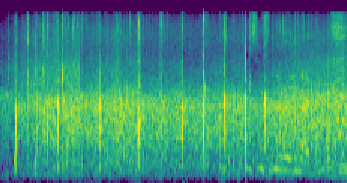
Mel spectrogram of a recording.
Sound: audience applauding

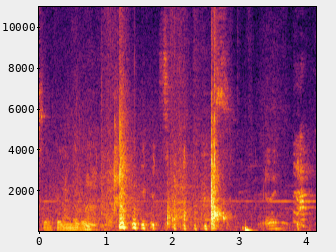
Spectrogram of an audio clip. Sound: laughs

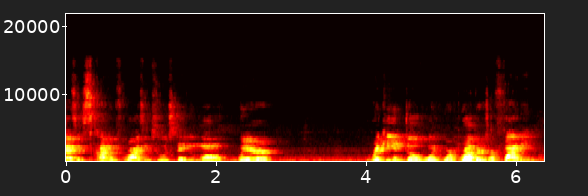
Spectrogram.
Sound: non-english speech

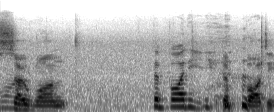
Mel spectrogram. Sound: laughter

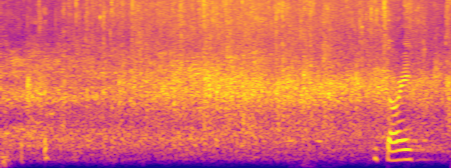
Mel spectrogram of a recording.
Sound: applause

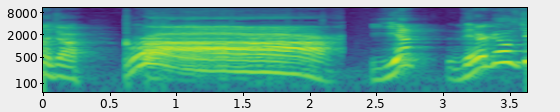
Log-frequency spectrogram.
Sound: roars

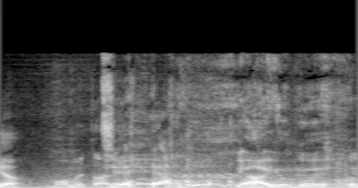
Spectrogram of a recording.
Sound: guys laugh

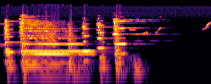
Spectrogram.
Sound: none

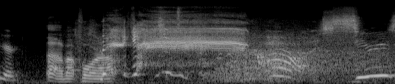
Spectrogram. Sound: screaming

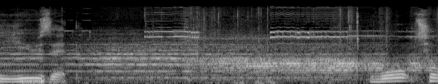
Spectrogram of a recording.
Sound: equipment buzzes

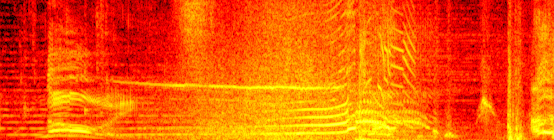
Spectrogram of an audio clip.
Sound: screaming

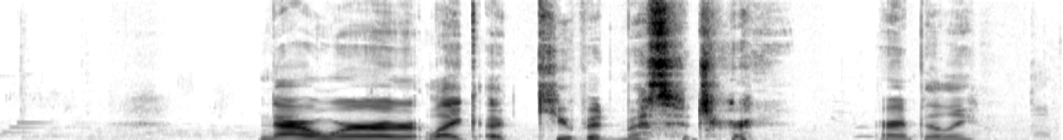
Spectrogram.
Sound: laughs

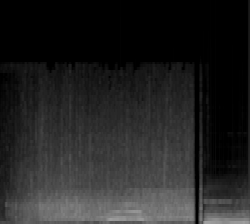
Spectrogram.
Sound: applause, cheering

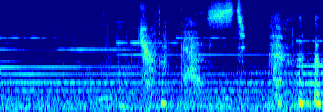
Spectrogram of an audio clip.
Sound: laughing

